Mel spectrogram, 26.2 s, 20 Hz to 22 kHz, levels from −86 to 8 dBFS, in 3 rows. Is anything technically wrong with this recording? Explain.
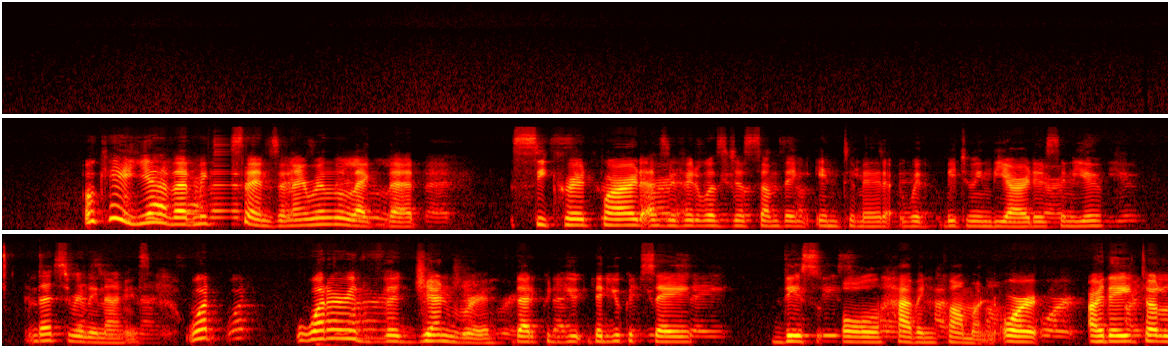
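Yes, there are several call-transport problems in this speech.

The whole clip has echo with no canceller. The far end's loudspeaker feeds back into its microphone, so every phrase returns after roughly a third of a second, about 15 dB down, as a thin shadow trailing the talker.

There are two short stalls from a late packet, at 8.55 to 8.62 s and 11.18 to 11.29 s. Each time, the jitter buffer ran dry and the receiver stretched the last sound, by 34 ms and then 51 ms, until the packet arrived. You hear a sound held a touch long, with a faint buzz or dip, but nothing is lost.

From 10.34 to 10.49 s there's a call audio freeze. The sound is held for 114 ms as a fading buzz or hiss, with no true silence, and then picks up where it left off. This was likely caused by packets held up in the network until the buffer emptied.

Finally, there are two jitter buffer speed-ups, at 13.90 to 15.18 s (3% fast) and 21.24 to 23.21 s (6% fast). 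After a backlog built up, the receiver trimmed tiny pitch-period slices to cut delay, dropping around 50 ms and around 150 ms of audio. The second, at 6% fast, sounds hurried at the same pitch.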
